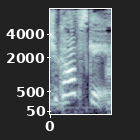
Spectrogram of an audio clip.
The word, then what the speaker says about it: Tchaikovsky: Yeah, Tchaikovsky.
